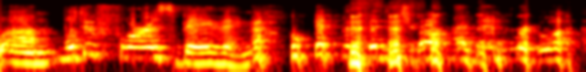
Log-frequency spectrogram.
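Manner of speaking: laughing. Real, not acted. Jokey show title.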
